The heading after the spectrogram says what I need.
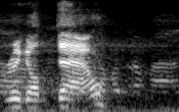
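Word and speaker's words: Rigondeaux: And Tete's talked about fighting Rigondo, or as he's correctly pronounced with the Spanish accent, Rigondao.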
